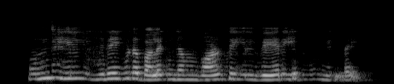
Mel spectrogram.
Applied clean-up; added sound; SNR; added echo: neural mask model DeepFilterNet 3.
